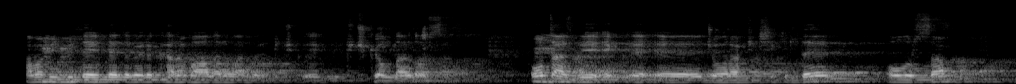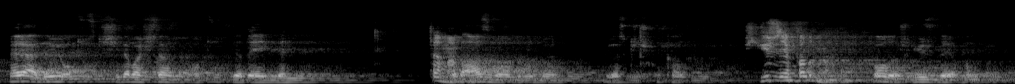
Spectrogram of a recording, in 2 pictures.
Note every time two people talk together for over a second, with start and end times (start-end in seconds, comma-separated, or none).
none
